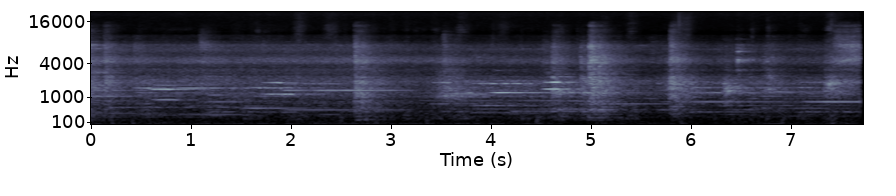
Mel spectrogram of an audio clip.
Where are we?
in a cafe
